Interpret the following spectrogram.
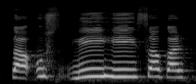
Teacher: अच्छा देखें, आपने यहाँ इस बात का ख्याल रखना है कि ये ही को खींचेंगे नहीं। ठीक है, यहाँ हा के नीचे ज़ेर है, इसे खींचना नहीं है। और दूसरी बात ये कि यहाँ कॉफ को पुर पढ़ना है, कॉफ हुरूफ मुस्तारिया में से, इसे भी पुर पढ़ेंगे और रा को भी पुर पढ़ेंगे, बारीक नहीं पढ़ेंगे।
